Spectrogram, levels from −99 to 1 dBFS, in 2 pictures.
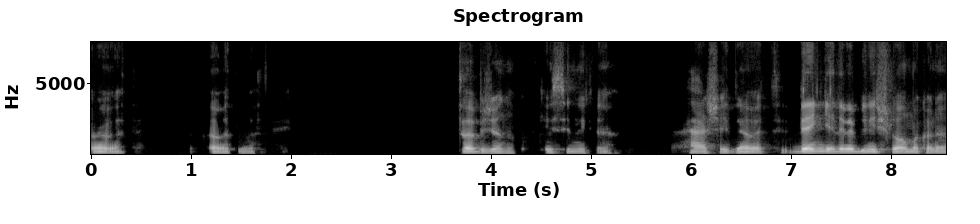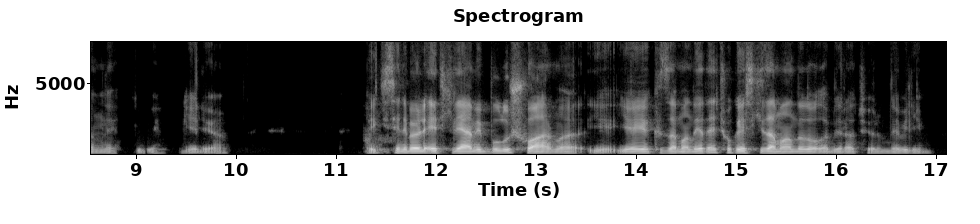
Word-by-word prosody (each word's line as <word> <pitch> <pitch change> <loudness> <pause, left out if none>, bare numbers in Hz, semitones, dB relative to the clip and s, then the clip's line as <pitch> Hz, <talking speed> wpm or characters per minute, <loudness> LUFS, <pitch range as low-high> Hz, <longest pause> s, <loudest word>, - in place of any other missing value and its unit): Evet, 85 -2 -4 0.9
evet, 80 -1 -6
evet. 90 -1 -16 2.0
Tabii 85 +1 -2
canım, 90 +1 -7 0.2
kesinlikle. 90 +1 -13 0.9
Her - - -5
şeyde 85 +1 -8
evet, 80 -2 -4 0.2
dengeli 95 0 +1
ve 95 -1 +1
bilinçli 85 -1 -4
olmak 80 0 -4
önemli, 80 -1 -8 0.2
gibi, 80 +5 -14 0.2
geliyor. - - -9 1.4
Peki, - - -4
seni 110 +1 +1
böyle 110 0 +8
etkileyen 100 +1 +5
bir 110 -5 0
buluş 105 +5 0
var 80 -2 +7
mı? 80 0 -2
Y - - -6
ya, 90 +1 +2
yakın 90 - -1
zamanda 85 +1 +1
ya 100 - +4
da 120 +1 +2
çok 120 -1 -5
eski 100 0 +1
zamanda 90 -1 +3
da - - +4
olabilir. 80 0 -2
Atıyorum, 80 +1 -8
ne 80 -1 -6
bileyim, 80 +6 -9
90 Hz, 135 wpm, -25 LUFS, 80-95 Hz, 2.0 s, böyle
